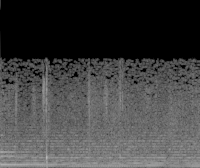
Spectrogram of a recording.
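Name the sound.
rain falling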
